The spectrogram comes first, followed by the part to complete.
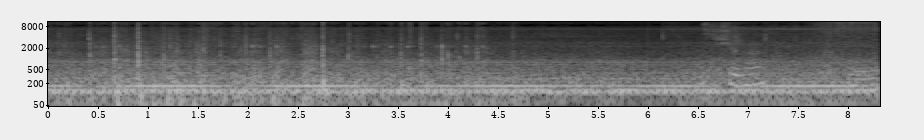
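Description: Gloved hands kneading and squishing wet ground-chickpea falafel mixture in a large stainless steel bowl, with small ticks and scrapes against the metal, over a steady low hum.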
